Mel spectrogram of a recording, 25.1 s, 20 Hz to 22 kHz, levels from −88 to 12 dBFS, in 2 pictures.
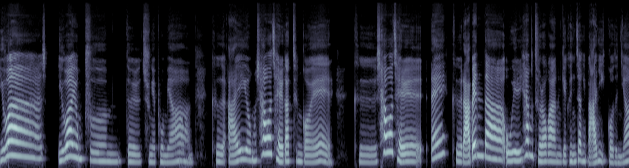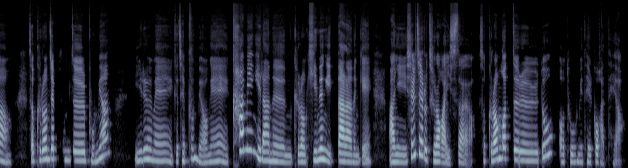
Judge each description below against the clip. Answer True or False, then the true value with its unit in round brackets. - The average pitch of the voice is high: True (200 Hz)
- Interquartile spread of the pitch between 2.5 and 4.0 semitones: False (5.2 semitones)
